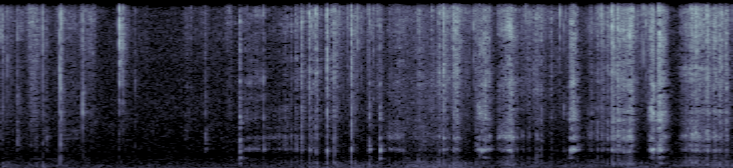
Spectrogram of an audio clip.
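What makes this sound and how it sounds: A metal utility knife blade scrapes the surface of a solid yellow dry soap bar held in hand, shaving it into thin curls. Quick, crisp, bright scratching and crackling strokes repeat throughout, growing denser and louder toward the end. A steady low hum runs underneath.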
